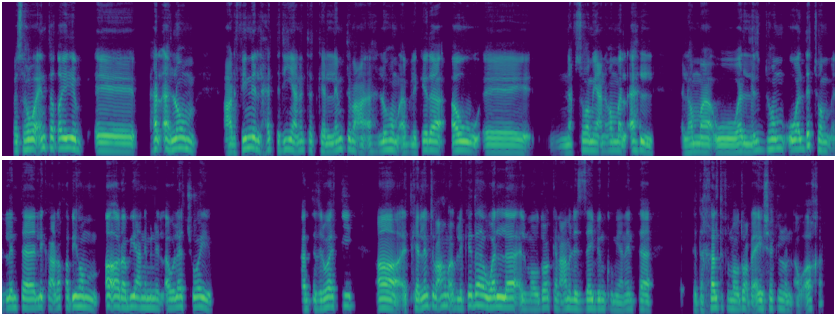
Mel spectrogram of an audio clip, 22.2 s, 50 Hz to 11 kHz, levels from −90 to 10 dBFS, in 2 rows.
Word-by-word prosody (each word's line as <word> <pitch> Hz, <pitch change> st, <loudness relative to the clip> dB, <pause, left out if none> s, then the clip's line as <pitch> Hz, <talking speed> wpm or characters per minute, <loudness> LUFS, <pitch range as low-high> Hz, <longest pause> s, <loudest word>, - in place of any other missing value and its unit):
بس 130 Hz, +1 st, -4 dB
هو 155 Hz, +2 st, +5 dB
أنت 175 Hz, 0 st, 0 dB
طيّب 170 Hz, -3 st, +5 dB, 0.2 s
آآ 125 Hz, -2 st, +3 dB, 0.2 s
هل -, -, +2 dB
أهلهم 160 Hz, -5 st, +3 dB, 0.4 s
عارفين 115 Hz, +11 st, +1 dB
الحتّة 150 Hz, -5 st, -1 dB
دي؟ 150 Hz, +4 st, -3 dB
يعني 140 Hz, -3 st, 0 dB
أنت 140 Hz, 0 st, -11 dB
اتكلّمت 135 Hz, +5 st, -3 dB
مع 140 Hz, -, -2 dB
أهلهم 140 Hz, +5 st, -2 dB
قبل 115 Hz, 0 st, -5 dB
كده، 145 Hz, +4 st, +1 dB
أو 135 Hz, -1 st, +3 dB
آآ 110 Hz, -1 st, -2 dB, 0.3 s
نفسهم 110 Hz, -, -4 dB
يعني 125 Hz, -2 st, -2 dB
هُم 135 Hz, 0 st, -2 dB
الأهل -, -, 0 dB, 0.4 s
اللي 105 Hz, -, -4 dB
هُم 120 Hz, +1 st, -1 dB, 0.2 s
والدهم 125 Hz, +9 st, 0 dB
ووالدتهم 155 Hz, -2 st, 0 dB
اللي 150 Hz, -, -2 dB
أنت 150 Hz, +1 st, -4 dB, 0.2 s
ليك 160 Hz, +1 st, -2 dB
علاقة 155 Hz, 0 st, -3 dB
بيهم 165 Hz, -2 st, +2 dB
أقرب 150 Hz, -1 st, +4 dB
يعني 155 Hz, -2 st, +1 dB
من 150 Hz, 0 st, -2 dB
الأولاد 155 Hz, +3 st, -2 dB
شويّة. 155 Hz, -7 st, 0 dB, 1.2 s
فأنت 130 Hz, -1 st, -3 dB
دلوقتي 165 Hz, +6 st, -1 dB, 0.3 s
آه 145 Hz, -1 st, +6 dB
اتكلمت 160 Hz, +5 st, -1 dB
معاهم 175 Hz, +1 st, 0 dB
قبل 140 Hz, 0 st, -3 dB
كده 180 Hz, +4 st, +2 dB
والّا 155 Hz, -1 st, +6 dB
الموضوع 125 Hz, +4 st, -4 dB
كان 135 Hz, -, -9 dB
عامل 135 Hz, +4 st, -2 dB
إزاي 130 Hz, +1 st, -1 dB
بينكم 130 Hz, -3 st, -6 dB
يعني 115 Hz, +2 st, -7 dB
أنت 130 Hz, -, -3 dB, 0.5 s
تدخلت 145 Hz, +2 st, 0 dB
في 155 Hz, -, -25 dB
الموضوع 135 Hz, +1 st, -3 dB
بأي 130 Hz, -, -1 dB
شكلِِ 130 Hz, -3 st, -6 dB
أو -, -, -4 dB
آخر؟ -, -, -9 dB
140 Hz, 160 wpm, -24 LUFS, 125-155 Hz, 1.2 s, آه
